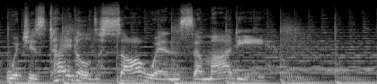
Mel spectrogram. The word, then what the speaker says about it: Samhain: So let's get into chapter 2, which is titled Samhain Samādhi. Or if you're gonna pronounce it wrong, Samhain Samādhi.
